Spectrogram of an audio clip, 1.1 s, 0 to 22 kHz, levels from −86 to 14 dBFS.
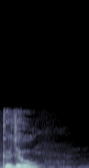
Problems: constant background noise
